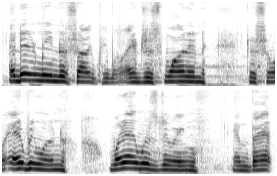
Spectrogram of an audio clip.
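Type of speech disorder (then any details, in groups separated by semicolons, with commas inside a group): Dysarthria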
